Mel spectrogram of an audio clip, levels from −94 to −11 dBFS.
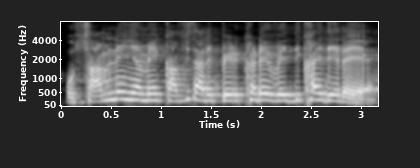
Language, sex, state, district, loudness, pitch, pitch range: Hindi, male, Uttar Pradesh, Saharanpur, -15 LUFS, 225 Hz, 215-240 Hz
